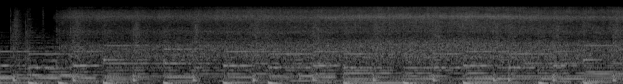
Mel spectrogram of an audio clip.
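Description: Mung bean sprouts and vegetables sizzling as they sauté in a wok, the hiss starting about half a second in and holding steady, under background music with a steady beat.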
